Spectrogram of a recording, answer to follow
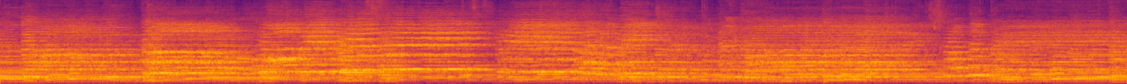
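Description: Mixed church choir singing a hymn in slow phrases of held notes, accompanied by guitars and piano.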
